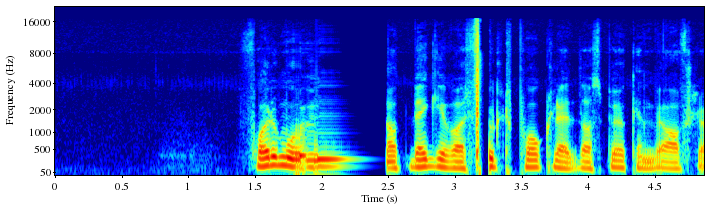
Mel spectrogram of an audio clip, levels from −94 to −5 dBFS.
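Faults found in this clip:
Repeated packet loss (robotic sound), 1.78–1.97 s: choppy speech with pieces missing. Five short gaps, longest about 21 ms, each patched by stretching the previous sound. Roughly 42% of that stretch is concealment, about 70 ms of real audio gone. Jitter buffer/network path.

Long network dropout, 2.00–2.49 s: buzzy fill that fades, then a brief silence of about 40 ms before "at begge". Around 480 ms never arrived and got papered over by concealment. Likely a network stall; the lost speech doesn't come back.

Wireless microphone squelch dropout, 3.11–3.26 s: hiss swells, then a near-silent hole of about 86 ms, then speech returns. The analogue FM mic's RF faded and the receiver squelch muted output. Check antenna placement and range.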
